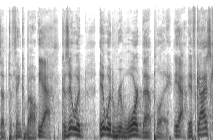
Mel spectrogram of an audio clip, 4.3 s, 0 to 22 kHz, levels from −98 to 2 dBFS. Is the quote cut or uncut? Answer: uncut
